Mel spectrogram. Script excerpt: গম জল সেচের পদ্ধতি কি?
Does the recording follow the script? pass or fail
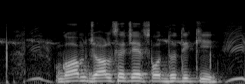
pass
